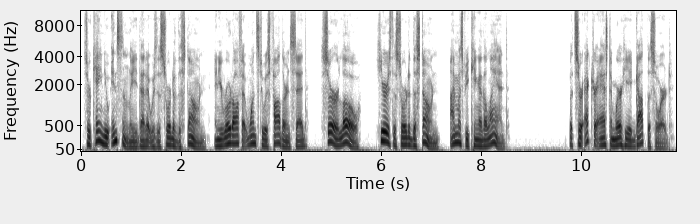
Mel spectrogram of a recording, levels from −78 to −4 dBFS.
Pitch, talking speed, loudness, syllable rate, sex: 115 Hz, 245 wpm, -18 LUFS, 5.9 syllables/s, male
